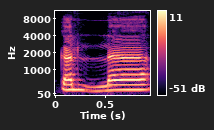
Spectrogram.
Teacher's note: तो काफ को आप जब लाम के साथ जॉइंट करेंगे तो इसे जरा जमाव के साथ और सख्ती के साथ आपने पढ़ना है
